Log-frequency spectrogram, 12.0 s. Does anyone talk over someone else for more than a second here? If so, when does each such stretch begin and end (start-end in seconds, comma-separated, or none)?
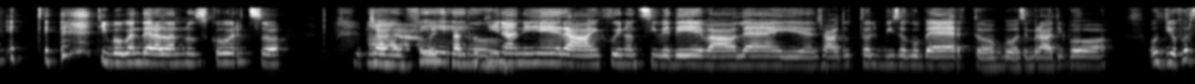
3.6-5.2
